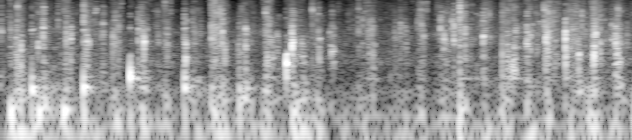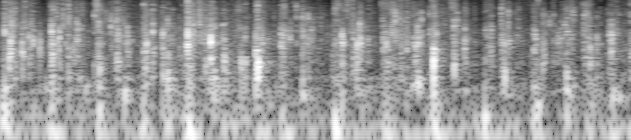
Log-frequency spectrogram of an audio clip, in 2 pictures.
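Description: A clear, hollow plastic water bottle, partly filled with water, is held in both hands close to a microphone and squeezed and crinkled with the fingers, with the water inside possibly sloshing. A dense, continuous stream of sharp, bright crackles and clicks follows one after another, each dying away almost instantly.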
